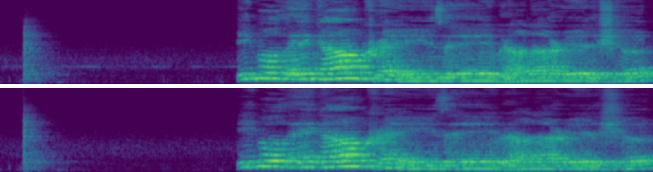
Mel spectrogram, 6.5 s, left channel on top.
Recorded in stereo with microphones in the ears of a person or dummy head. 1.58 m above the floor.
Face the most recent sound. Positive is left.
turn(degrees=85)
